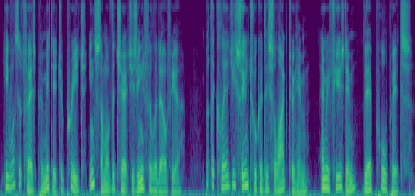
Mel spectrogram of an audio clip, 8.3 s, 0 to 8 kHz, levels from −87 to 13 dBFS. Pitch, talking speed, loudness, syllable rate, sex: 115 Hz, 200 wpm, -18 LUFS, 5.4 syllables/s, male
